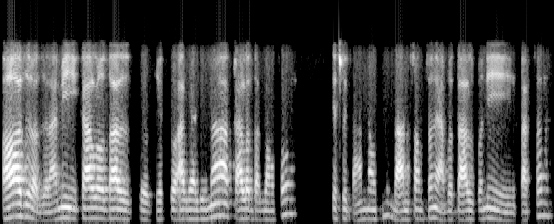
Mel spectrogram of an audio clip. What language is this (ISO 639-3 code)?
nep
